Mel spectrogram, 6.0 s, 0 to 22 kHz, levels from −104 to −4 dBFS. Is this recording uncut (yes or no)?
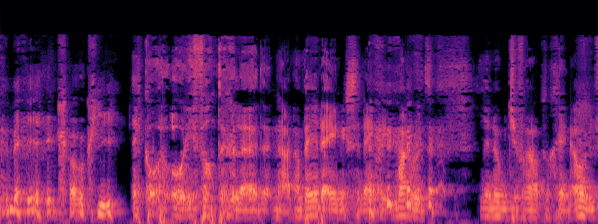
yes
